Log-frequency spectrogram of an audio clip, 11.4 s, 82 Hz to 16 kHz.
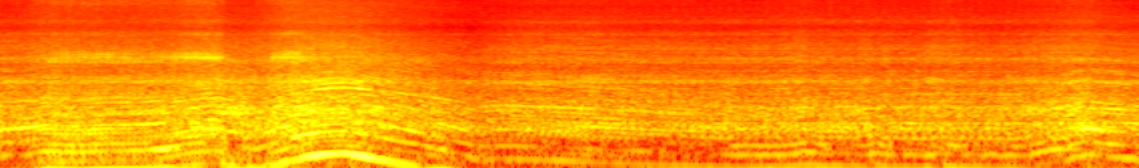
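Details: Kia with about 110,000 miles, 8 years old: on cold start, a loud dry metallic rattle over a fast idle lasts the first 2-3 minutes. Confirmed cause is a failing turbocharger bearing.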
